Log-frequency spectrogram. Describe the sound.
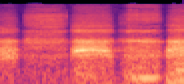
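A voice imitates an actor's heavy panting: four loud, breathy gasps in quick succession, each a rough burst of air separated by brief pauses, with no other sounds.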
